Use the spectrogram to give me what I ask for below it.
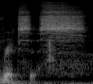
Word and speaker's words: Rixis: people think it's a city of gold it's pronounced rixis r-i-x-i-s it's a hidden temple you have to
